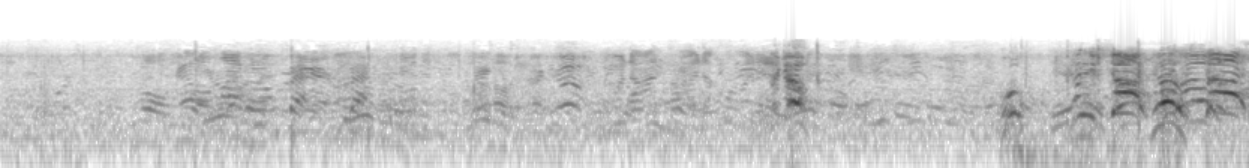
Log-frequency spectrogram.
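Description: Young men shout and cheer loudly nearby outdoors.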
